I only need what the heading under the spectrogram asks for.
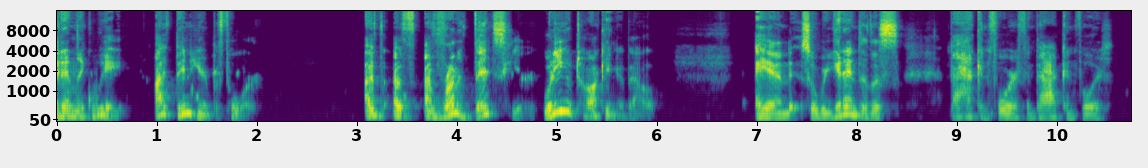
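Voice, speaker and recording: Soft-spoken, in an American accent, the speaker goes at a moderate pace with long, frequent pauses. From US Midwest, small-town Ohio. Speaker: swing dancer. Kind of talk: casual interview conversation. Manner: soft-spoken and quiet.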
